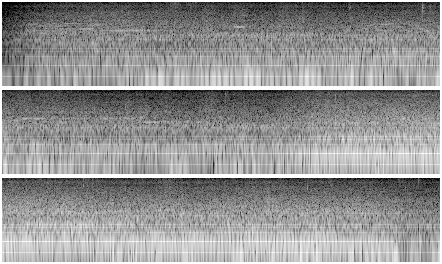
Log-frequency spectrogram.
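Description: Off-road vehicle engine running steadily as it creeps over a rocky trail. About seven seconds in, a louder, deeper steady drone takes over and runs until shortly before the end.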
